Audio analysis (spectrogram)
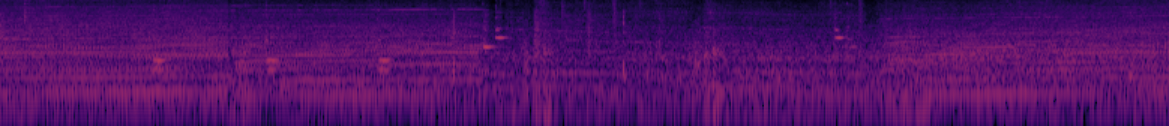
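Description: A car engine under throttle, probably a race car on track, drones steadily at a loud, close level with gear shifts, brief dips and renewed pulls. There is no talk.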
